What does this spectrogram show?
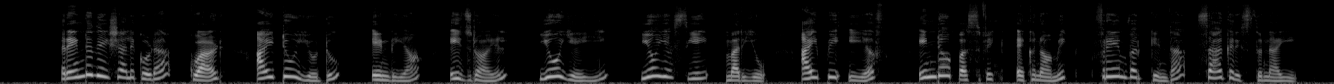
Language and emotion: Telugu, neutral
